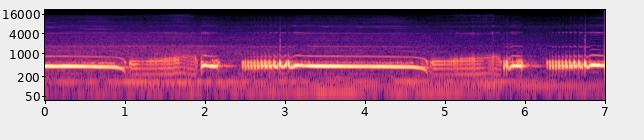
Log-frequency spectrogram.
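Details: Lure recording of a Barbary dove, played so that young birds answer quickly. Long, level, low drawn-out coos alternate with bursts of fast stuttering laugh-like notes, repeated several times.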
